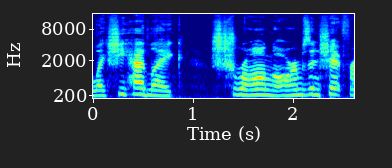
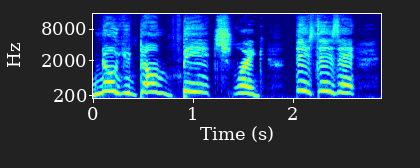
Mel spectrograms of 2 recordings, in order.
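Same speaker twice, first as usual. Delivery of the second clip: mock furious drunken yelling, high and angry; 6 semitones higher than usual. Retelling how an angry customer yelled at her: imitating someone screaming. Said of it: "He started screaming at me".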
